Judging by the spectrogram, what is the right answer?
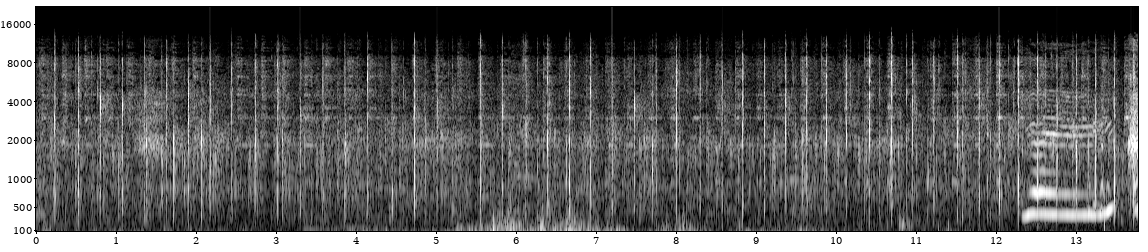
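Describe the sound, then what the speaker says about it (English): Neighbours on a residential street clap for carers, a steady patter of many hands sounding slightly distant, with a voice speaking close by and a brief cheer near the end. "I'm still super grateful for the Clap for Carers, and my street like came out in force again"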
